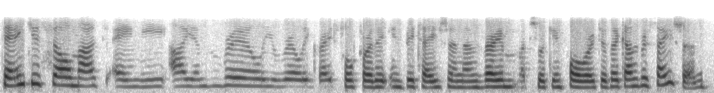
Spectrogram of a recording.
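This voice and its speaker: A woman's voice: a little high, steady tone, a little fast, few pauses, dry recording. Woman, polish accent, middle-aged, chatty interview guest, laughs a lot, phone-like sound, dry. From Poland. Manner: warm, laughs often while telling stories. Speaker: guest, wellness life coach. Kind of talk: casual interview storytelling. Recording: dry, tinny call audio.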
